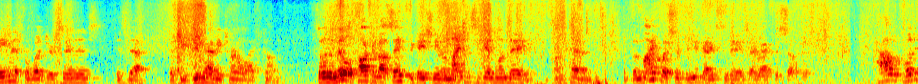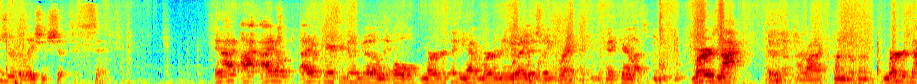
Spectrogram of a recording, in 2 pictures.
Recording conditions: poor sound quality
